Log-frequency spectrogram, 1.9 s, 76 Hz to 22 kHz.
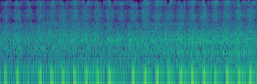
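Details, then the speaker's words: Honda Super Cub C125 after battery replacement, about 14,592 on the odometer: low, even putt-putt at about seven beats a second, steady with no misses; healthy single-cylinder idle. "but otherwise she's running good"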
